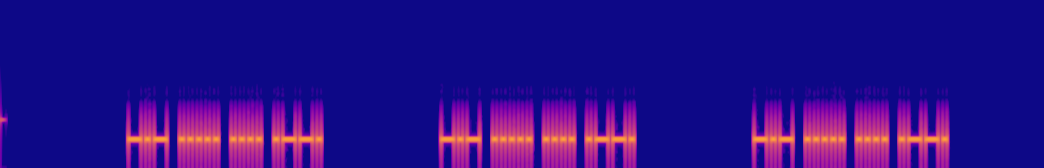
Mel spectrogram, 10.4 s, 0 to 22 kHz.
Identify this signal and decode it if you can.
Morse code, heard as a keyed tone, about 28 wpm, 700 Hz. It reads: K5HP K5HP K5HP
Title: Call Signs Repeated 2x - 28wpm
